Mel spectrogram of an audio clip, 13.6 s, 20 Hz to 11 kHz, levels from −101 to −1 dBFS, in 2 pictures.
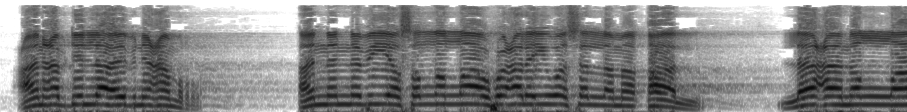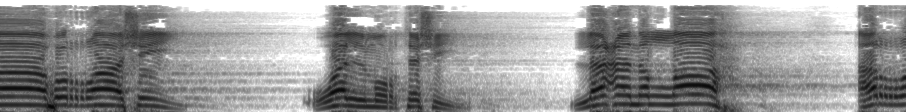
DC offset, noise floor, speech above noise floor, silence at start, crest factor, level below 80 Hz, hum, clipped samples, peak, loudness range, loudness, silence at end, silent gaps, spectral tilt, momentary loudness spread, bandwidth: under 0.1%; -60 dBFS; 48 dB; 0.15 s; 12 dB; -38 dBFS; none; under 0.1%; -2 dBFS; 4 LU; -11 LUFS; 0 s; none; -3 dB/octave; 9 LU; 9.6 kHz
